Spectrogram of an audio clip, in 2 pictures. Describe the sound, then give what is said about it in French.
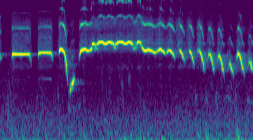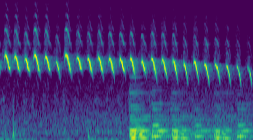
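A person whistles an imitation of nightingale song, loud: a sustained bright note with a quick dip, then a long rapid trill of repeated chirps gliding slowly downward, with soft low tones near the end. “C'est un rossignol lumineux.”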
